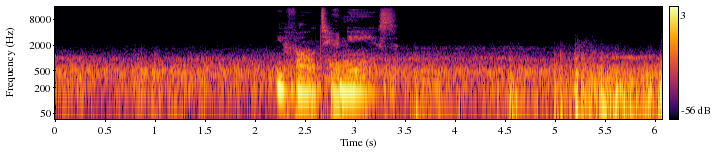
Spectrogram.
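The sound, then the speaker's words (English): Deep, steady rumbling of explosions and crumbling ice rolls underneath, with a few heavier bursts toward the end. A man speaks briefly over the din. “You hear explosions happening all around you as the ice crumbles.”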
